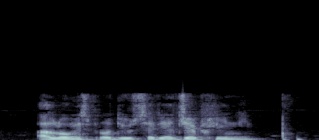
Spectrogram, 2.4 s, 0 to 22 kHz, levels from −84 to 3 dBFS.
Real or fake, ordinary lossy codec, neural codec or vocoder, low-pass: real; AAC, 48 kbps; none; 7.2 kHz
